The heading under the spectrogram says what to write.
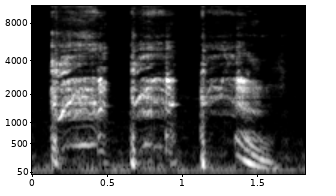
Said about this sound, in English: I'm smoking this joint, by the way. That's why I'm coughing.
